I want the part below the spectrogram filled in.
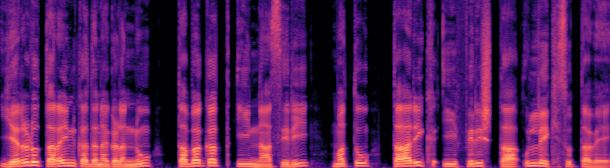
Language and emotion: Kannada, neutral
